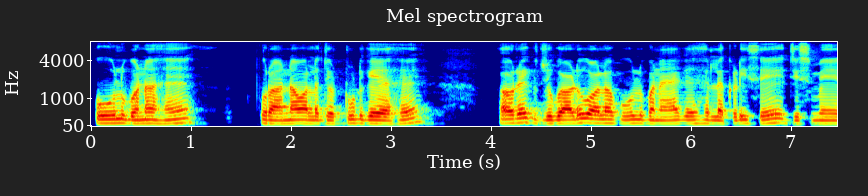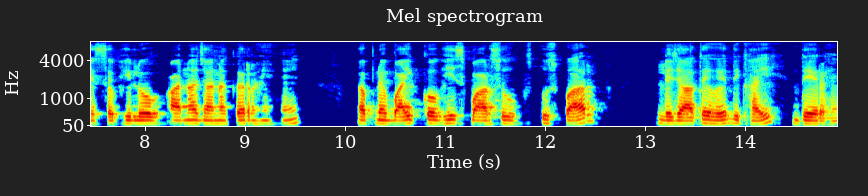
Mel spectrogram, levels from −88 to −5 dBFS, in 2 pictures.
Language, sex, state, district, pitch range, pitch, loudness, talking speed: Hindi, male, Chhattisgarh, Balrampur, 120-135 Hz, 125 Hz, -16 LUFS, 170 wpm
